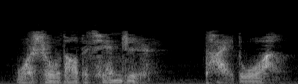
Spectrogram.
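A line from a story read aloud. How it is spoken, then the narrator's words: Wary sigh. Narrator (Chinese): 光绪帝怕有人偷听，叹息说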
